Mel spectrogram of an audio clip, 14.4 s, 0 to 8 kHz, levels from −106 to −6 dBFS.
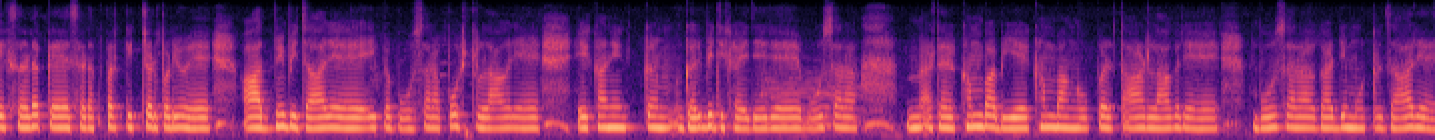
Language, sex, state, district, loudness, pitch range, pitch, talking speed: Marwari, female, Rajasthan, Churu, -31 LUFS, 180-195 Hz, 185 Hz, 195 wpm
